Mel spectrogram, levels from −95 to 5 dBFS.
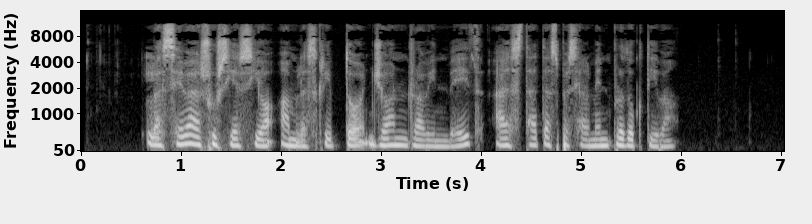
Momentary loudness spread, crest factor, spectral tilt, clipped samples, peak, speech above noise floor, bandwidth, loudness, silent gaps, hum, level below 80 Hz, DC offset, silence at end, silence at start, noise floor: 8 LU; 18 dB; -4 dB/octave; under 0.1%; 0 dBFS; 53 dB; 11.5 kHz; -16 LUFS; none; none; -46 dBFS; under 0.1%; 1.1 s; 0.65 s; -70 dBFS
